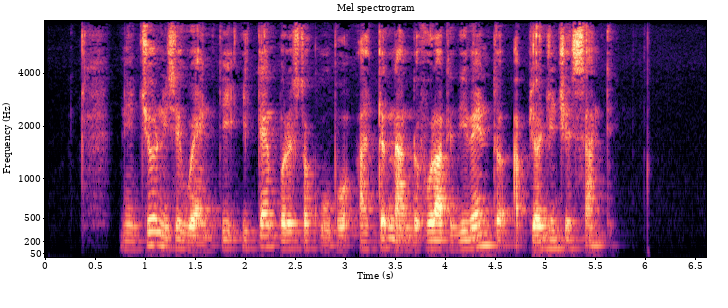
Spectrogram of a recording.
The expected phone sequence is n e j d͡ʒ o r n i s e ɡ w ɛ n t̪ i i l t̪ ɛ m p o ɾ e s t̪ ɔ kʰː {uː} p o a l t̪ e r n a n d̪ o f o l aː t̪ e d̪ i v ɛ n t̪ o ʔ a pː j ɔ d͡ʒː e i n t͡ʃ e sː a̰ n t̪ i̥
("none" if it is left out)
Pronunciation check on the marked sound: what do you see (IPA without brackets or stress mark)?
uː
